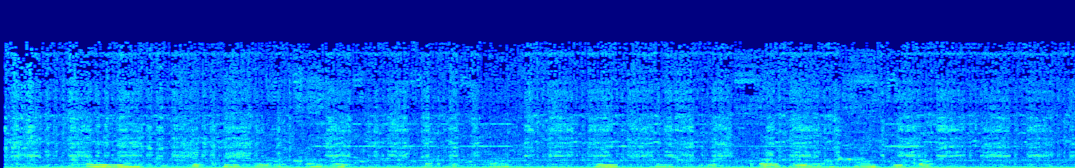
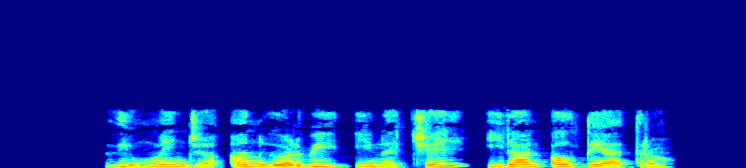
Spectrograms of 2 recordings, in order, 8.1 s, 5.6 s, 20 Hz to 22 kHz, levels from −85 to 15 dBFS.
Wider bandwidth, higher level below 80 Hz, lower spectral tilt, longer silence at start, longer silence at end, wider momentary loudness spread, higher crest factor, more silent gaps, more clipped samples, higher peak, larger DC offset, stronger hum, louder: first, 17 kHz vs 8 kHz; first, -42 dBFS vs -64 dBFS; about the same, -3.5 dB/octave vs -4 dB/octave; second, 0 s vs 0.8 s; second, 0 s vs 0.6 s; second, 4 LU vs 9 LU; about the same, 16 dB vs 16 dB; second, none vs 3.53-3.64 s; neither; second, -20 dBFS vs -2 dBFS; neither; neither; second, -36 LUFS vs -17 LUFS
